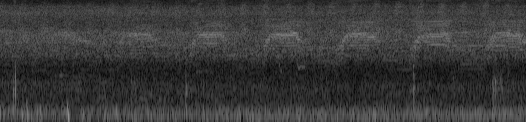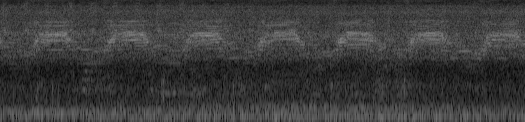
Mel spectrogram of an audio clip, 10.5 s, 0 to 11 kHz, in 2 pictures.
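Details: Evening cicada (Tanna japonensis) in Japan: a shrill, high-pitched buzzing chorus pulsing in steady beats about 80 times a minute, with a fainter pulsing layer above it and a low rumble beneath.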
